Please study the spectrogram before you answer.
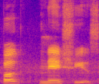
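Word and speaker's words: pugnacious: ठीक है, इसको कैसे बोलते हैं? पगनेशियस, ऐसे ही प्रोनाउंस करते हैं।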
